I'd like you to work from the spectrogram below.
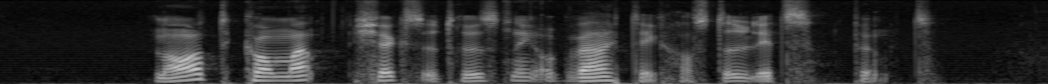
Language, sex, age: Swedish, male, 22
